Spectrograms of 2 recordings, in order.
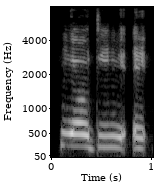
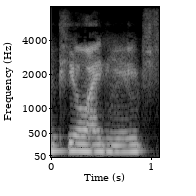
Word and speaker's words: POIDH: I always think of it as Poid. Yes, many people do think of this point. That is my bad for a very hard to pronounce name. I mean, I guess we could just call it Pixar. It didn't happen. Yeah, Pixar didn't happen. I mean, I generally say Poidh.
